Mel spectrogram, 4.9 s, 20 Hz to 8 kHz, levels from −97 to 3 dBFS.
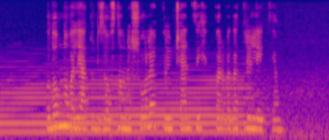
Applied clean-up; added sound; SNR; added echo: none; Alarm / Ocean / Boat, Water vehicle; 5 dB; none.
